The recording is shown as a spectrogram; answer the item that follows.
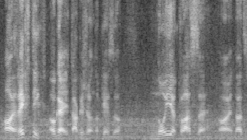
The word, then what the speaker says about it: Neue Klasse: Okay, so Neue Klasse, alright, that's how it is. Need to be able to pronounce it correctly, because I don't know how Germans, how Americans will call it.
